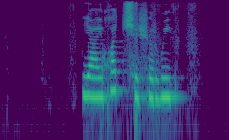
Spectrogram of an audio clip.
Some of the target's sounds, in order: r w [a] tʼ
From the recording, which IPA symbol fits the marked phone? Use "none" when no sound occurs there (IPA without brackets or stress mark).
i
